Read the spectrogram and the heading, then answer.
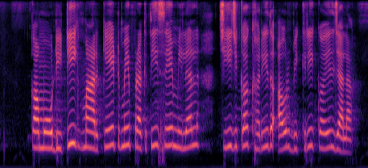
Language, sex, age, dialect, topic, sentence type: Bhojpuri, female, 18-24, Western, banking, statement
